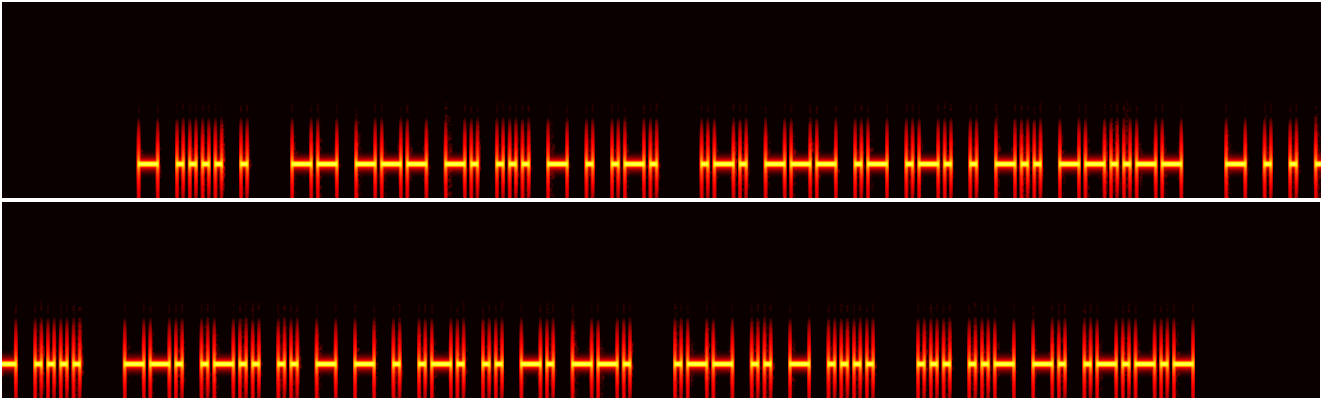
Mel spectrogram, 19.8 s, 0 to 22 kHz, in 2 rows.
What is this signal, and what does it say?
Morse code, heard as a keyed tone, about 25 wpm, 700 Hz. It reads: THE MONSTER ROARED, TEETH GLITTERING WITH SUN.
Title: A Sound Of Thunder 25wpm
